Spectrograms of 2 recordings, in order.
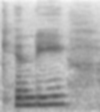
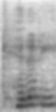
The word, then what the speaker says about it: Kendi: Kendi. I say Kennedy half the time when I say his name, but it is Kendi, and I know that.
